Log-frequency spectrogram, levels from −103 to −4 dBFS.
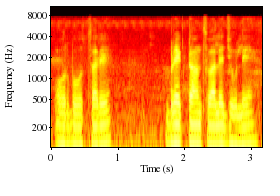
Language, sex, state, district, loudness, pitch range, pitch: Hindi, male, Uttar Pradesh, Saharanpur, -20 LUFS, 105-115 Hz, 110 Hz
